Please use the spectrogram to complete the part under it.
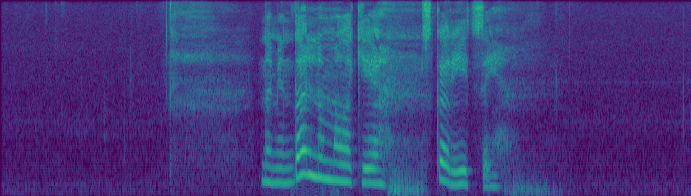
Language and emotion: Russian, sad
